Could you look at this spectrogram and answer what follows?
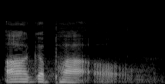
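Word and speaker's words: agapaō: We saw it in 1 John, we saw it in 2 John, we saw it in 3 John, agapao. A-G-A-P-A long O. Agapao.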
